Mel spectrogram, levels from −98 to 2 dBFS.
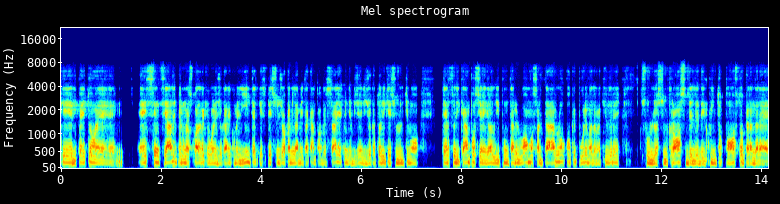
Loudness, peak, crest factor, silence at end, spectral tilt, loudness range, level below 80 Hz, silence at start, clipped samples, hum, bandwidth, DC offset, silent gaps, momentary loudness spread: -25 LUFS; -8 dBFS; 16 dB; 0 s; -7 dB/octave; 3 LU; -64 dBFS; 0 s; under 0.1%; none; 7.8 kHz; under 0.1%; none; 9 LU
